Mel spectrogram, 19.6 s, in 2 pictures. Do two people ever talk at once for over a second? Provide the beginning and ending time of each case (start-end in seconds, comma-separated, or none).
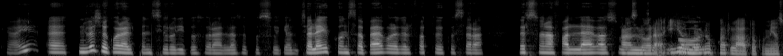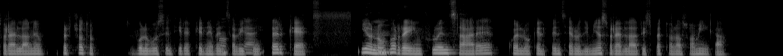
7.8-9.0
